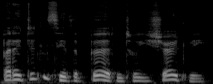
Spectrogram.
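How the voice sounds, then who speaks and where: A woman reader plays a cautious young storybook girl. She is polite and earnest, lifting into a higher pitch with a husky grain and a hesitant manner. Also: animated, fairly quick, mellow. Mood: polite, admiring.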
